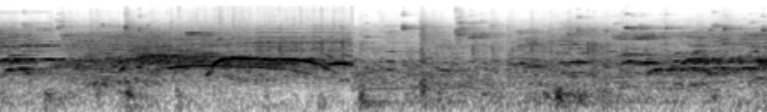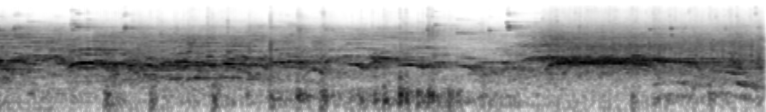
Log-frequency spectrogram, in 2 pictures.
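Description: Basketball game sound in a gym: a ball being dribbled on the hardwood floor, under the shouts and chatter of players, coaches and spectators.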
